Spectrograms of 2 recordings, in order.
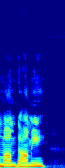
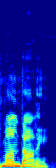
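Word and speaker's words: Mamdani: They call him Mom Dami a lot. They can't get his name right. – It's like Mom, your mother, whose name is Donnie. It's Mom Donnie.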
